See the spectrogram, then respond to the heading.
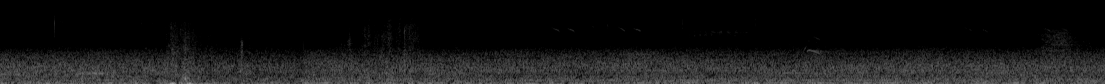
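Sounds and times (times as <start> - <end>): steady outdoor hiss: 0.0 - 11.0
small birds chirping: 5.2 - 8.4.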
